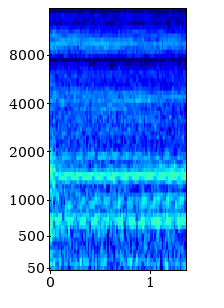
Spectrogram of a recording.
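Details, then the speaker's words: MG S9 Hybrid, about 3,000 km: steady mid-pitched buzz holding one even tone over low background hum; an ongoing unexplained noise, owner unsure if normal, suspects cooling. "I don't know what the hell that is. Might be cooling. Wonder if that is normal."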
